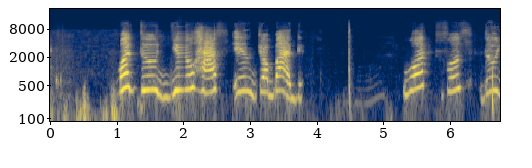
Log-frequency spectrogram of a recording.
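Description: A young girl speaks over an online call.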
